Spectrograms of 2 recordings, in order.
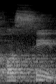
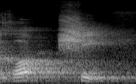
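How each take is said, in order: First: The middle consonant is a narrow s sound. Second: The middle consonant is a spread sh sound. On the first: The speaker calls it wrong. "bukan khasi" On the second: The speaker calls it right. "tafasyi menyebar anginnya"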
